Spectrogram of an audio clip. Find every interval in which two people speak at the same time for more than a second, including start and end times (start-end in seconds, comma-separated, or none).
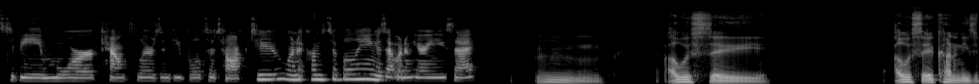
none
